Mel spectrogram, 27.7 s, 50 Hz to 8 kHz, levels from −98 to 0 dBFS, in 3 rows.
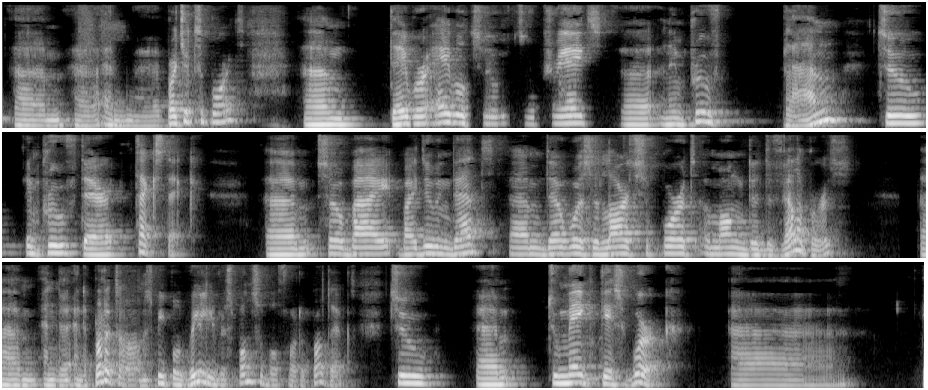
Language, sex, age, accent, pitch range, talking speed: English, male, 50-69, Dutch, 130-170 Hz, 125 wpm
